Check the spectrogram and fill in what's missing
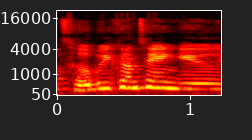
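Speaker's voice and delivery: usual speaking voice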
